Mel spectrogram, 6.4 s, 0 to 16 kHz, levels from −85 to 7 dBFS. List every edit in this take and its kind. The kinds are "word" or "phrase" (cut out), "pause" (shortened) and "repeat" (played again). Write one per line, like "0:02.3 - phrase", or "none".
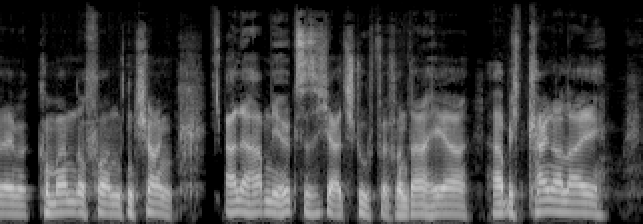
0:01.3 - word
0:05.2 - word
